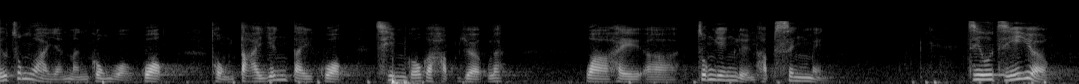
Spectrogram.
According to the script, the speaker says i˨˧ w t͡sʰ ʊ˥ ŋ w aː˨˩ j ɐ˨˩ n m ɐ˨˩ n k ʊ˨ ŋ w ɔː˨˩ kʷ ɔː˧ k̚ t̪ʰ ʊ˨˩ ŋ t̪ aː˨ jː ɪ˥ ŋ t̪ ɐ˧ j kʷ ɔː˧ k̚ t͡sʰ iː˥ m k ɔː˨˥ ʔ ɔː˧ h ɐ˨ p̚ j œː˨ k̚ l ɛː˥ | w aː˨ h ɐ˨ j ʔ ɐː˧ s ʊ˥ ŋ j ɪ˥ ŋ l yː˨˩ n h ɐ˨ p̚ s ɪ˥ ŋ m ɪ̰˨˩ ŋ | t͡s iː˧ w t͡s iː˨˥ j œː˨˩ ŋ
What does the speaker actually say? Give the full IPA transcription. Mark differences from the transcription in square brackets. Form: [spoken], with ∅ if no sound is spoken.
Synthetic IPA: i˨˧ w [t͡s] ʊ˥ ŋ w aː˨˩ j ɐ˨˩ n m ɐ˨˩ n k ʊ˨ ŋ w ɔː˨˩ kʷ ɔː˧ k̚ t̪ʰ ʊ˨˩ ŋ t̪ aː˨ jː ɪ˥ ŋ t̪ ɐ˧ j kʷ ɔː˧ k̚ t͡sʰ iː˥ m k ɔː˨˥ [k] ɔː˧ h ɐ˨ p̚ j œː˨ k̚ l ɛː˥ | w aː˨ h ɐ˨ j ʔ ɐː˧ [t͡s] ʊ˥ ŋ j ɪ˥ ŋ l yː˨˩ n h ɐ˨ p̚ s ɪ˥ ŋ m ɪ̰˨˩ ŋ | t͡s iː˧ w t͡s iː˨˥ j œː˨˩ ŋ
